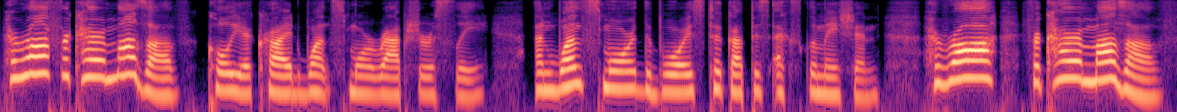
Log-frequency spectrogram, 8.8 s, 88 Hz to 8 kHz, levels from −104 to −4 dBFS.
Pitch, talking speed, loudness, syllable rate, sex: 240 Hz, 135 wpm, -18 LUFS, 4.7 syllables/s, female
